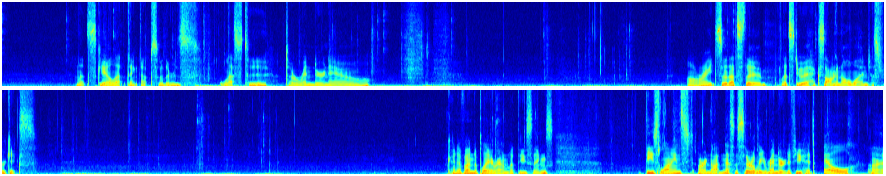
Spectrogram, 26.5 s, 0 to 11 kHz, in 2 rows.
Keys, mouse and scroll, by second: 1.0 click, 2.2-3.2 drag, 3.8 Return, 5.0-5.3 scroll down 1, 5.4 scroll up 1, 6.0-6.3 ctrl+scroll down 1, 7.3 Escape, 8.0-9.6 ctrl+drag, 9.8 scroll up 2, 10.0-10.6 scroll down 1, 10.6 ctrl+scroll up 1, 12.1 click, 13.5 right click, 14.9-17.6 drag, 17.9 ctrl+click, 18.0-22.1 ctrl+right drag, 25.7 l.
